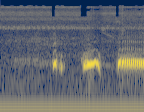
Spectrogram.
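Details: Lure spotted dove calling to provoke other doves: a short stuttered double note, a soft coo, then a long even hollow note that runs to the end.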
